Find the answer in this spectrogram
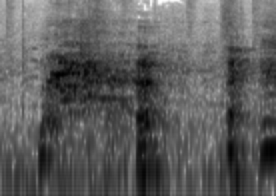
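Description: Speech only: a person's exclaimed "äh, äh", two short vocal sounds about a second apart.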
